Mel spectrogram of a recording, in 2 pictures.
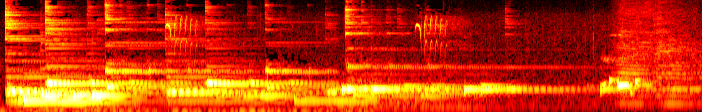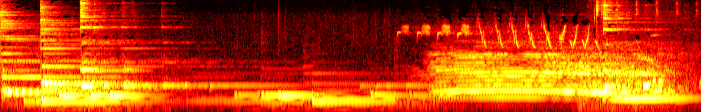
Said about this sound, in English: cows and cowbells and the sound of birds taking flight, and he actually starts conducting what is, I gather, called the Wood Symphony. Let's hear a bit of that. There's that theme, a little byplay between the cow and the cowbell.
